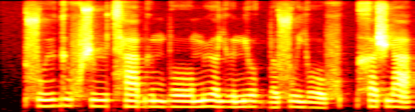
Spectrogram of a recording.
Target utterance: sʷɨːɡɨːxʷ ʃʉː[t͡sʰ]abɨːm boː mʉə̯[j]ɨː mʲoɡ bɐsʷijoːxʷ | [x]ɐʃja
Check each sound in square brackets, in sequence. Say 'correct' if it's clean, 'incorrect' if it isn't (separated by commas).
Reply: correct, correct, correct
